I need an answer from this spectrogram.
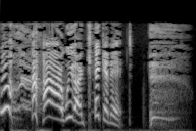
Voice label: hurrah, survivor voice; source engine; left 4 dead 2; producer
